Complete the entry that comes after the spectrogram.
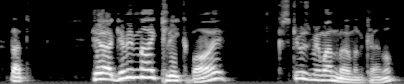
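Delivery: high, brisk scholar calling to the caddie; a fussy don giving orders; Parkins. Acted. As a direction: Parkins handing club to caddie. Parkins voiced by the narrator.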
